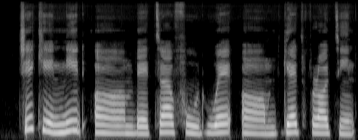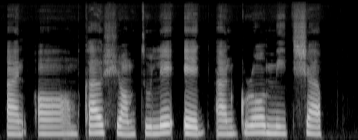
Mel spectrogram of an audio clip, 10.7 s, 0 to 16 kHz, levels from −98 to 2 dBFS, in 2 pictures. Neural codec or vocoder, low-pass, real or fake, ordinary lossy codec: none; 14.4 kHz; real; AAC, 96 kbps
